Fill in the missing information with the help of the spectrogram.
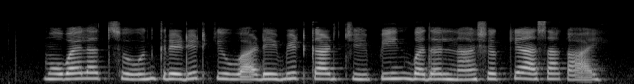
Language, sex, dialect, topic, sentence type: Marathi, female, Southern Konkan, banking, question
